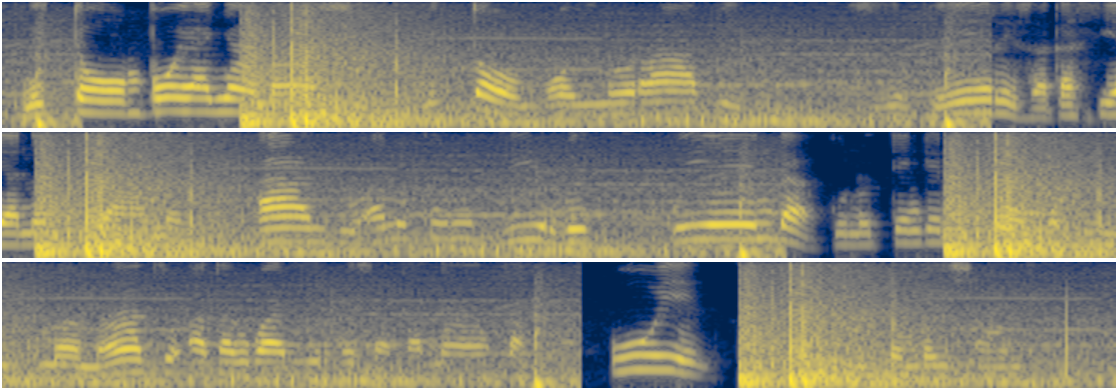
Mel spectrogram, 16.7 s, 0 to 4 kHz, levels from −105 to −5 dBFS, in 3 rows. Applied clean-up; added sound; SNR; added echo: none; Fireworks; -1 dB; none.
